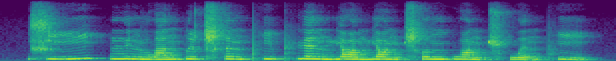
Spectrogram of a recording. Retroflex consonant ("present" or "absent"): present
